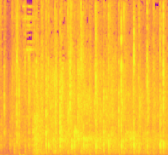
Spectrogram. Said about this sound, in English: so good job, guys. Round of applause.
